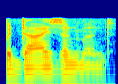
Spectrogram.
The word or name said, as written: bedizenment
